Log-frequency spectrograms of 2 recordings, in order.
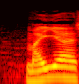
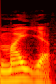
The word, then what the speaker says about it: Maílla: Maílla es... – Seguro, vamos, digo yo. – Sí, es una palabra curiosa. Mucha gente dice maílla, pero no, es maílla, con acento en la I.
